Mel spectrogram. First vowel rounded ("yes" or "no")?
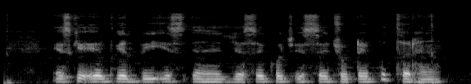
no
